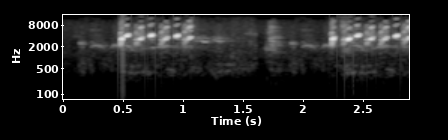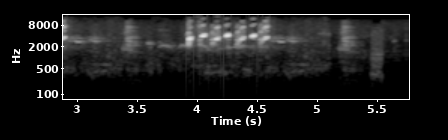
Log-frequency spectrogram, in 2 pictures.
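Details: European goldfinch song: three quick bursts of bright, tinkling, liquid twitters, each under a second, about every two seconds, with a thin steady note before each.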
